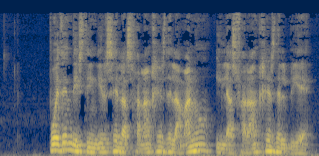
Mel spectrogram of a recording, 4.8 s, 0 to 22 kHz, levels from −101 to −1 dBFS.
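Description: Speech recording with no audible technical faults.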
